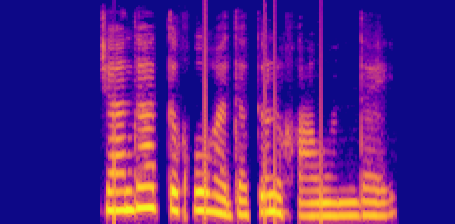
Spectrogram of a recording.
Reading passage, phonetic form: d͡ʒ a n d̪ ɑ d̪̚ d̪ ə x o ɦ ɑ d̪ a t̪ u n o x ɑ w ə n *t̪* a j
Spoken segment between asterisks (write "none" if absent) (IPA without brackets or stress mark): d̪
